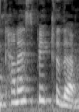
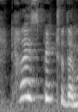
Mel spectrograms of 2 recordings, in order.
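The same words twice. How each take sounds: First: Said in the usual way. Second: Eager, slightly higher pleading; excited request to see family; happy eager asking. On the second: Retold or imitated. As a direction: beg happily to speak to family. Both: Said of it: "I got so happy".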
